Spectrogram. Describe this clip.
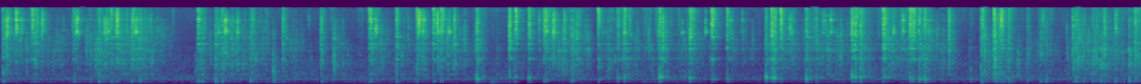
The sound of popping popcorn
cooking, food, popcorn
